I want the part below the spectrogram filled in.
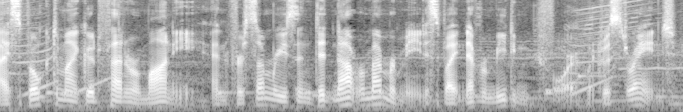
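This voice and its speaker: Over background music, a man with a fairly low pitch talks very fast with lively intonation and hardly any pauses. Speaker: gaming video narrator. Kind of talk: scripted gameplay commentary.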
